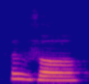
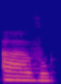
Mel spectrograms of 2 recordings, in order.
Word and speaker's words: avó: Donc ici, on a un accent sur le O, donc c'est avó, et non pas avo.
